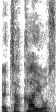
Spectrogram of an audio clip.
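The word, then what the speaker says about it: Ζακχαῖος: 부자라 돈이 많은 부자라 삭개오는 발음을 할 때 자카이오스 이렇게 발음합니다 이스라엘은 자카하여 라고 하는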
